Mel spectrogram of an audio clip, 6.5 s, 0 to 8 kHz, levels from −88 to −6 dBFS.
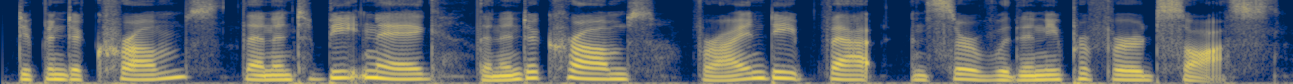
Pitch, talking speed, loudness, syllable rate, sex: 180 Hz, 185 wpm, -18 LUFS, 5.1 syllables/s, female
